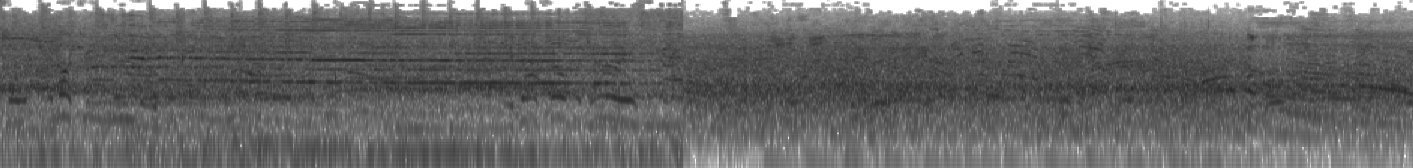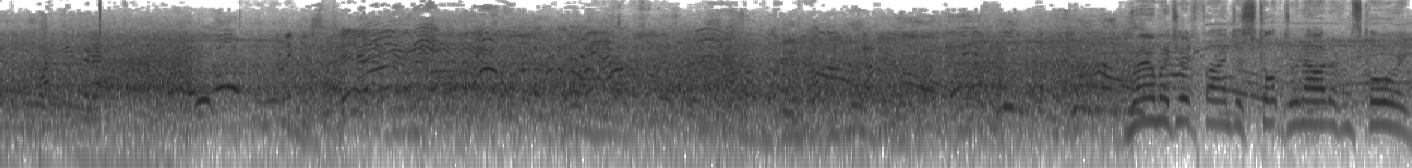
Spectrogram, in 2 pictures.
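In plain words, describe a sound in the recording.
A huge stadium crowd roars and chants all around, echoing in a large open arena.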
